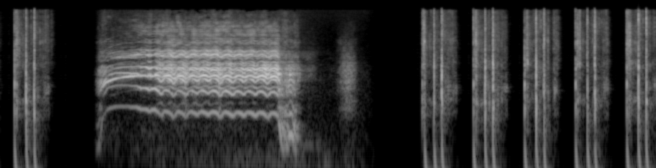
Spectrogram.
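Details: Horse whinny over prairie ambience: a long wavering neigh lasting about two seconds, tapering into a brief snort, framed by quick bursts of clip-clop hoofbeats before and after.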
